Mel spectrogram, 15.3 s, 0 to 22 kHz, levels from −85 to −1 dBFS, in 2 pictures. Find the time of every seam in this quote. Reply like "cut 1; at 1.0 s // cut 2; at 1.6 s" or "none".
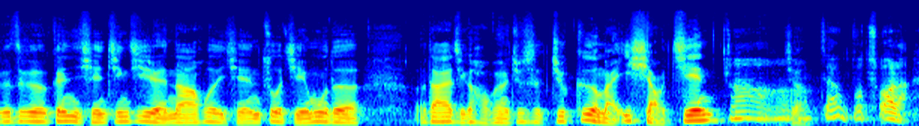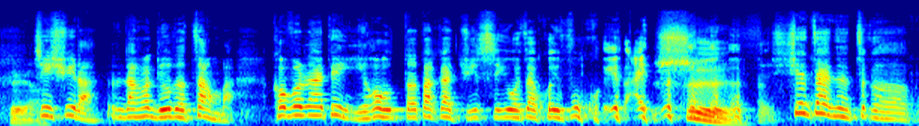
cut 1; at 11.1 s // cut 2; at 14.0 s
